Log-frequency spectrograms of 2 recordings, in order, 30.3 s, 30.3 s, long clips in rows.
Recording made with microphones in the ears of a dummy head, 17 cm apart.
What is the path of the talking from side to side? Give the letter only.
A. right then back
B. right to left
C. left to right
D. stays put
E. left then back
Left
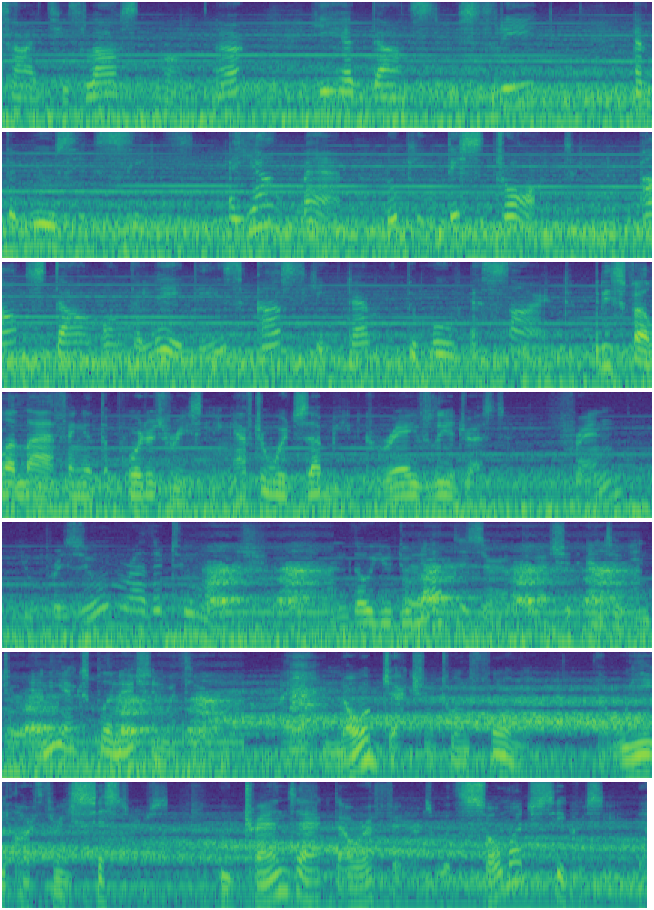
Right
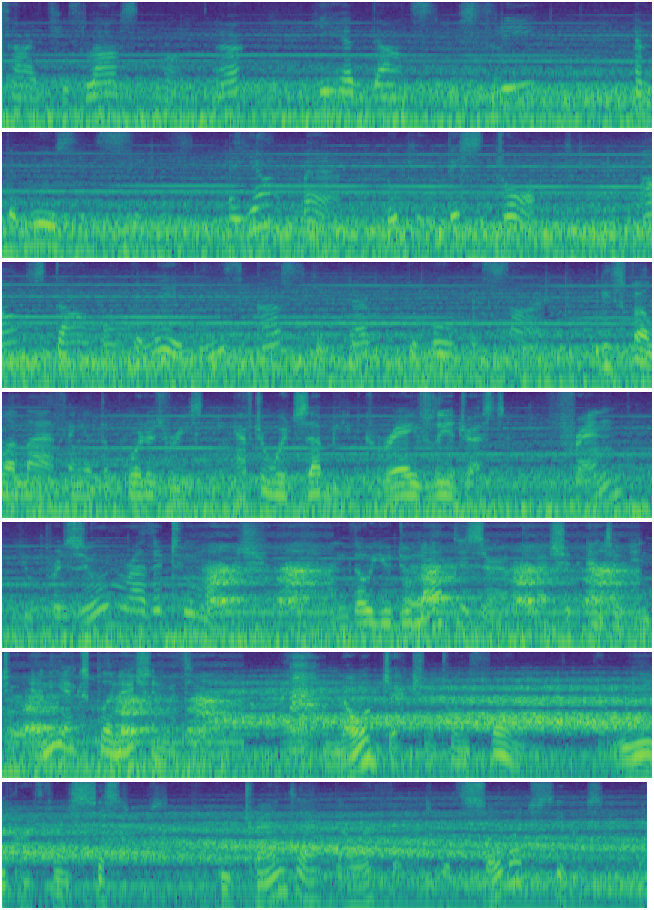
A.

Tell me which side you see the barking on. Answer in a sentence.
In this clip you hear the barking on the right.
